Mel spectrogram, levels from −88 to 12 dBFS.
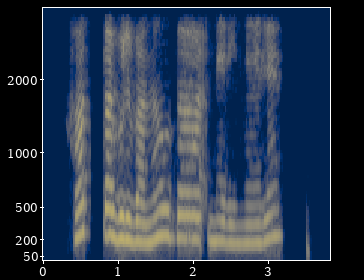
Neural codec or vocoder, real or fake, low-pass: codec, 16 kHz, 8 kbps, FreqCodec, larger model; fake; 3.6 kHz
